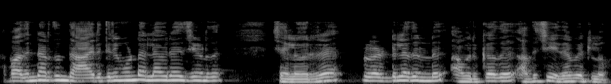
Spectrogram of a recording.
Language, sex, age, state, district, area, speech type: Malayalam, male, 30-45, Kerala, Palakkad, rural, spontaneous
